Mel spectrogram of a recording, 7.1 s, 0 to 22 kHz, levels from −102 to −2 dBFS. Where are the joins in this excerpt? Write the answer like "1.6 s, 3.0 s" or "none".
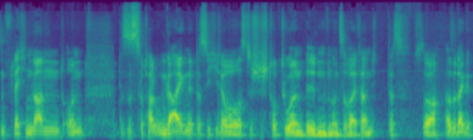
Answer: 3.2 s, 4.9 s, 5.7 s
